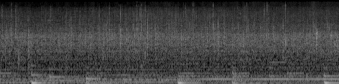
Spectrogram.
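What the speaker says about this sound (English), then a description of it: "I'm gonna add a little bit of grapeseed oil and directly put our squash in." Sliced zucchini squash sizzles and fries in grapeseed oil in a pan, a steady bright crackle with soft low knocks as the pieces settle.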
